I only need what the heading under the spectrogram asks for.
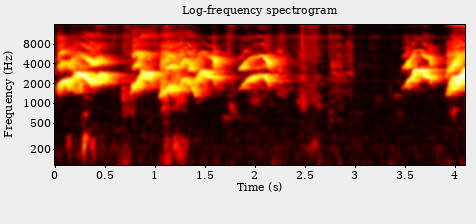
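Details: Pet cockatiel calling indoors: a rapid run of loud, bright, harmonic chirps that sweep up and down, a short silent pause, then two more sharp rising chirps; no other sounds.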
